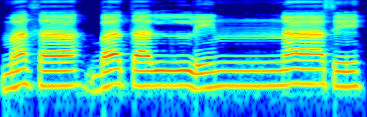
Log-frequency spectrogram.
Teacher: نون مشدد ہے، غنہ کریں گے، آواز ناک میں چھپائیں گے۔ سین میں سیٹی کی آواز پیدا کرنا ہے، سین کو باریک کرنا ہے۔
